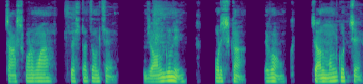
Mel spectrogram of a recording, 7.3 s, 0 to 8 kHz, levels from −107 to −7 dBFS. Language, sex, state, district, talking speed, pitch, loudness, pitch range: Bengali, male, West Bengal, Dakshin Dinajpur, 75 wpm, 120 Hz, -30 LUFS, 110-125 Hz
